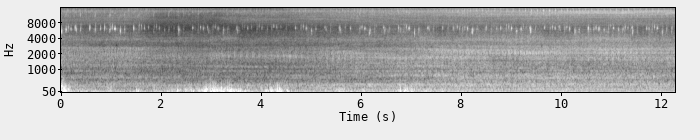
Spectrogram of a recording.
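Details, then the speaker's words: Mercedes W126 300SE with M103 3.0 L inline-six on a Voltarent conversion, idling at about 900 rpm after slight idle increase; steady, even low idle with faint fast tick, no misses or hunting; runs pretty well, normal idle. "You've got to love how calm that engine is. Wow. Running pretty well."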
